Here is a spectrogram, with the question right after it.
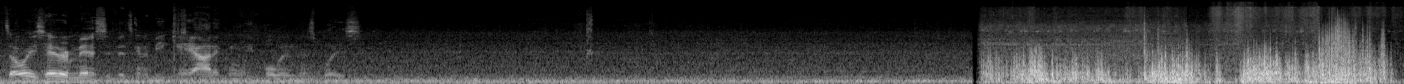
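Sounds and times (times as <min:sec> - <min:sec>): vehicle driving rumble: 0:00.0 - 0:14.0
wind gusting on microphone: 0:09.8 - 0:14.0.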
